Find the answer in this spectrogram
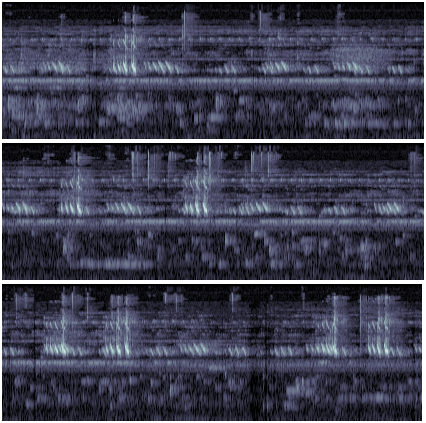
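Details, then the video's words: High pulsed cricket chirps in runs, some louder bursts every second or two, a constant thin whine beneath and faint low scratchy sounds in the background. "Tiếng dế mèn gáy"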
